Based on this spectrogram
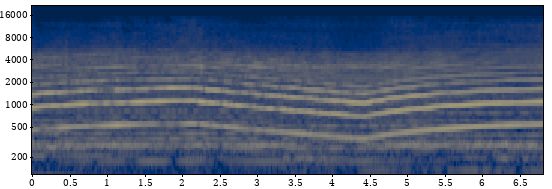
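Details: VW Kombi Bay Window ambulance with its original factory siren, run alongside the rotator lamp after the battery was fitted: a clean wail sweeps down and back up smoothly with no stutter or rasp; the siren works properly.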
